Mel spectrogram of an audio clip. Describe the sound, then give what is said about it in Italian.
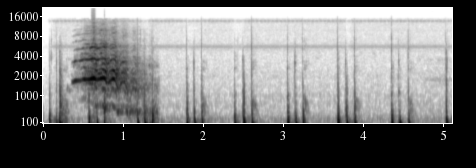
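A horse whinnies loudly and shrilly in fear, then hooves pound away in a steady, rhythmic clip-clop of galloping as it flees, continuing until the end. “Il cavallo nitrì di paura e scappò via.”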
